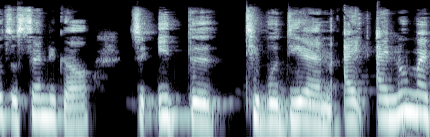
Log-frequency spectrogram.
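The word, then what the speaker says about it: Thiéboudienne: How do they pronounce it? Thibodien.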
